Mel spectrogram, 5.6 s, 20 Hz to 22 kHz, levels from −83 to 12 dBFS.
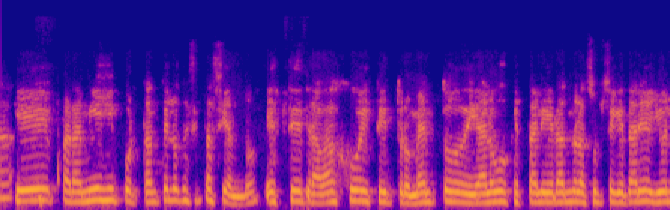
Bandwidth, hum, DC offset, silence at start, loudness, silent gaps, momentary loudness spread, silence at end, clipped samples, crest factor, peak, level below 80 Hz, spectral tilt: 7.4 kHz; none; under 0.1%; 0 s; -12 LUFS; none; 4 LU; 0 s; under 0.1%; 12 dB; 0 dBFS; -52 dBFS; -7.5 dB/octave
